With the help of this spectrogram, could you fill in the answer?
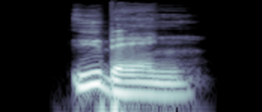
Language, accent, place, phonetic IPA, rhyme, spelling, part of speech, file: German, Germany, Berlin, [ˈyːbl̩n], -yːbl̩n, Übeln, noun, De-Übeln.ogg
- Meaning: dative plural of Übel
